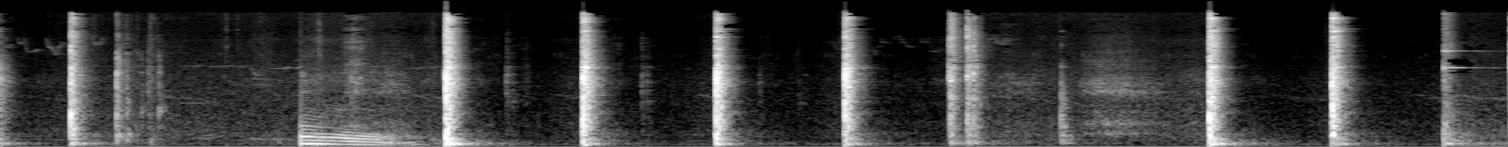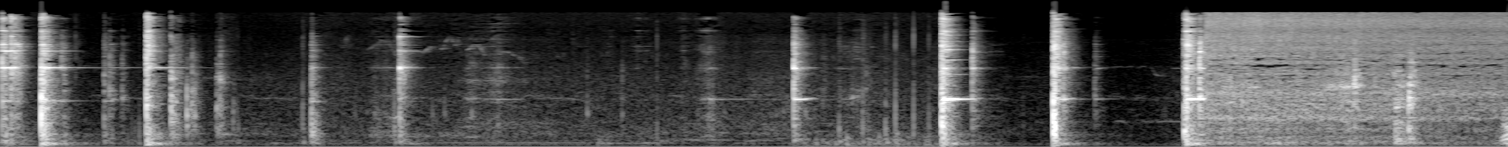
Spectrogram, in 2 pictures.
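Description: Hand hammer striking hot metal held on an anvil: sharp ringing blows, about one a second at first, then irregular and sparser. Near the end a sudden steady hiss as the hot piece is quenched in a pot of water.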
